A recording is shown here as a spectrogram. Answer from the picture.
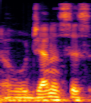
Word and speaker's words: oogenesis: The technical word for the egg is the ovum, so we will use a double O, which is actually pronounced like a long O. So ooblast would be the embryonic egg cell, and oogenesis is the formation of an egg cell.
